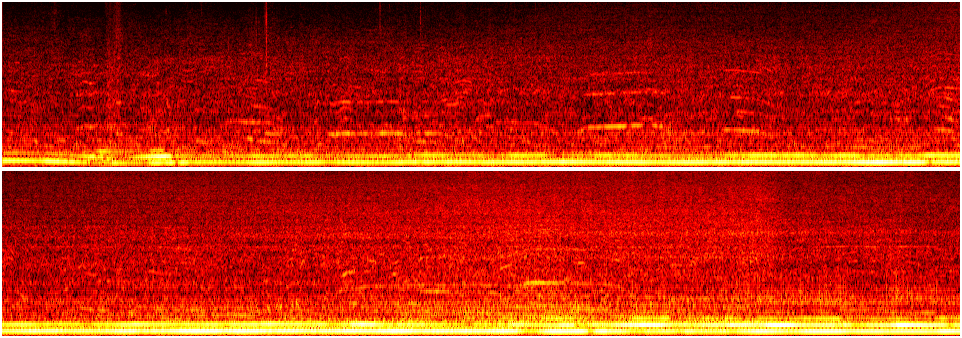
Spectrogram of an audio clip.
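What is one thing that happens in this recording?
A loud truck engine roars steadily, growing louder as it pulls closer.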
